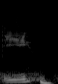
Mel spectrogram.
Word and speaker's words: Yi: great by the way I know the pronunciation is e but I very often still say e because like I've been ingrained saying that for two years so just know that I know it's e and it's just uh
